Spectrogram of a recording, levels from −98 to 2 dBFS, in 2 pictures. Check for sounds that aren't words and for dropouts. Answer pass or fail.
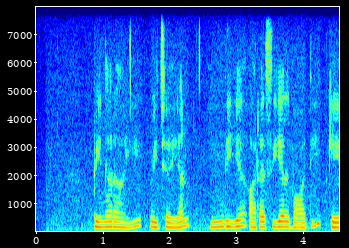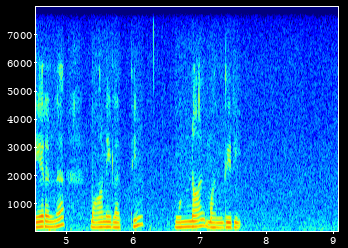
pass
